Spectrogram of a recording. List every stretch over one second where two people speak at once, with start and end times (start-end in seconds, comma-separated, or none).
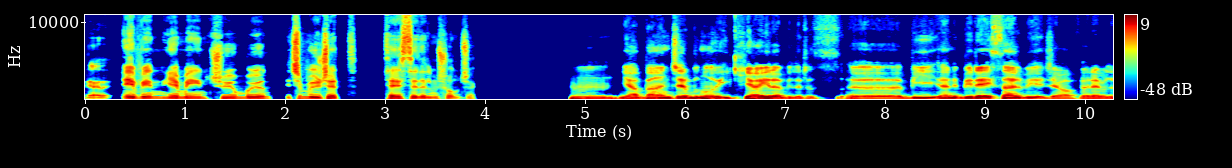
none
